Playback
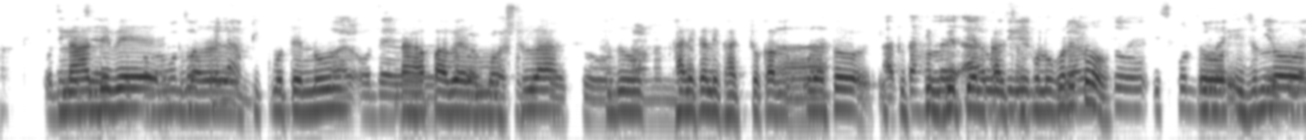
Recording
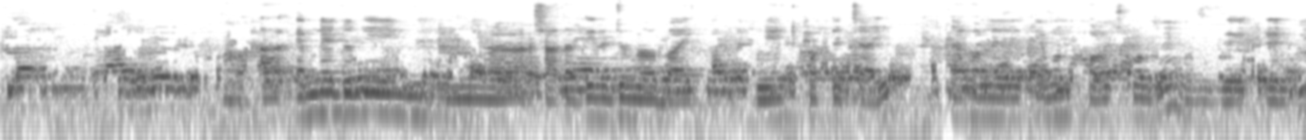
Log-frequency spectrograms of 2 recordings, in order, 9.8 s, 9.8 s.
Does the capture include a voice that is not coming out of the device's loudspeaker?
Yes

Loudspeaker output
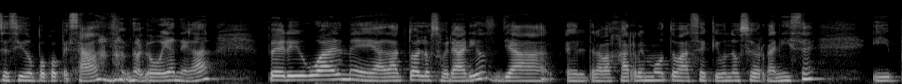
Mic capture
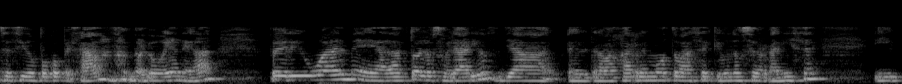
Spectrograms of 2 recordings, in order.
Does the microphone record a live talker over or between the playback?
No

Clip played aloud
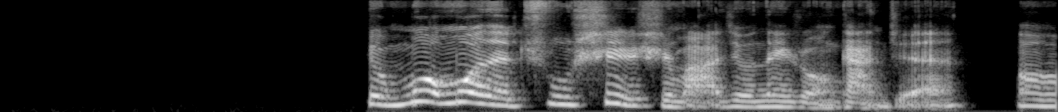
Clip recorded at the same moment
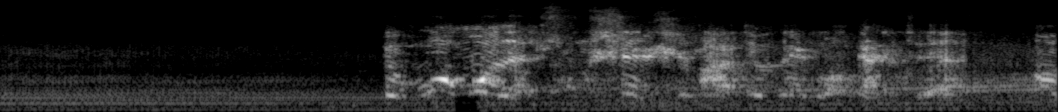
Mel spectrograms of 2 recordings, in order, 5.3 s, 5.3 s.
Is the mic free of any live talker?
Yes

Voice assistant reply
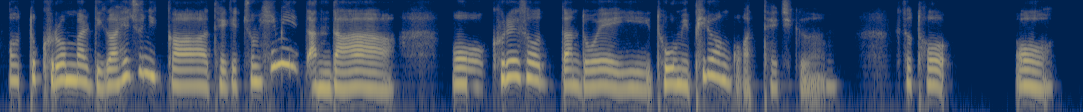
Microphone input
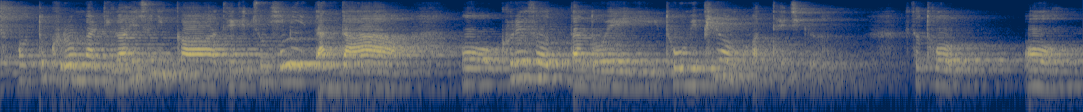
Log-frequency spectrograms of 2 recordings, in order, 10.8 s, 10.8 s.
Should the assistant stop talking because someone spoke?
No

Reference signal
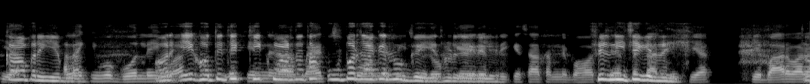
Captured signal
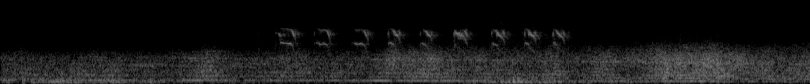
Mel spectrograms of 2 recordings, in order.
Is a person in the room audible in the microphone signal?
No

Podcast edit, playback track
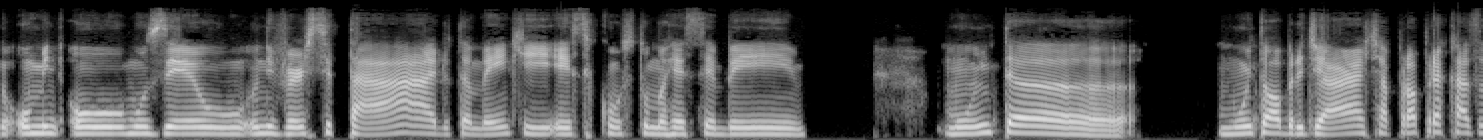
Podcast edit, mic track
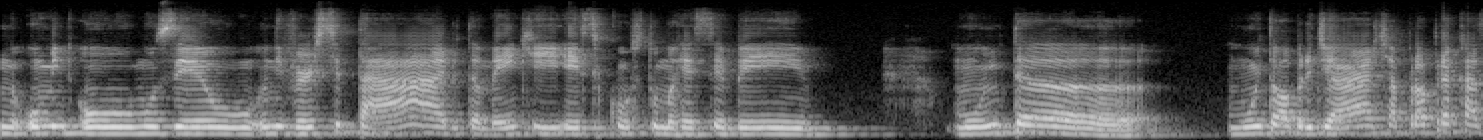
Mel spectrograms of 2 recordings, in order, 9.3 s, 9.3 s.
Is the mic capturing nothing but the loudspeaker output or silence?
Yes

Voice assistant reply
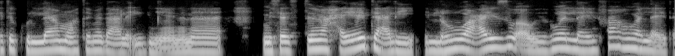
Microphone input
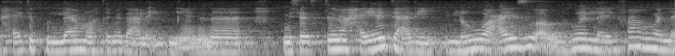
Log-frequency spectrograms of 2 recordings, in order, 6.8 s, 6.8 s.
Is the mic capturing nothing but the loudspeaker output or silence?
Yes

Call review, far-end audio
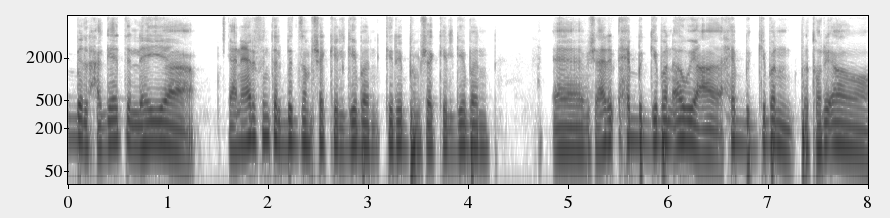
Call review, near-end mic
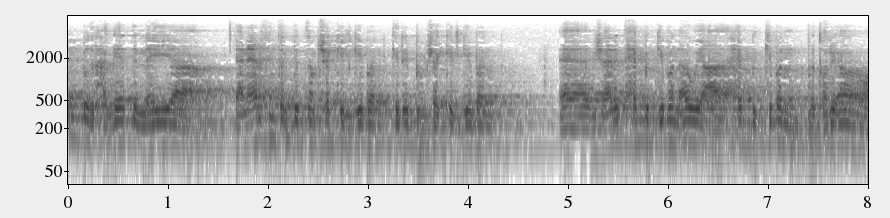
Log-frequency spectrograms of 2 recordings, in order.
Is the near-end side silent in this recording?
Yes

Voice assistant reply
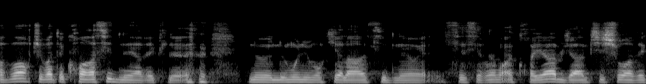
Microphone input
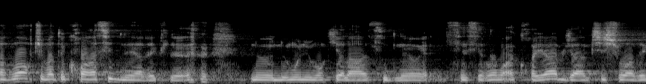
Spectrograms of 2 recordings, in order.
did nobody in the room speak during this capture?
Yes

